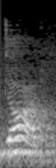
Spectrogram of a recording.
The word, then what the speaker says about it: dod: Dod, or dod is how it's pronounced.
